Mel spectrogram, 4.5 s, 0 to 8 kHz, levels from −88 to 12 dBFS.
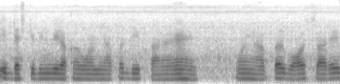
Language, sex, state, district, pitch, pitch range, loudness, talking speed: Hindi, male, Bihar, Bhagalpur, 130 Hz, 130-135 Hz, -32 LUFS, 235 wpm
